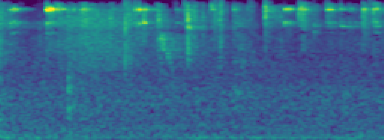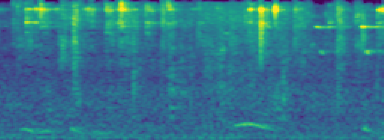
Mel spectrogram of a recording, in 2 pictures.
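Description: A few short, soft animal calls from about halfway through, each rising then falling in pitch, over a steady low rumble.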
